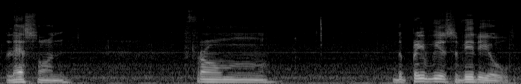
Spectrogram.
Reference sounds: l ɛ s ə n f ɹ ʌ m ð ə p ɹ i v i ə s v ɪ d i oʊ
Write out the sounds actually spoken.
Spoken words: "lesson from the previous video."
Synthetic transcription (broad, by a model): l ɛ s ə n f ɹ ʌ m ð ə p ɹ i v i ə s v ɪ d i oʊ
